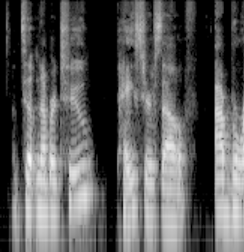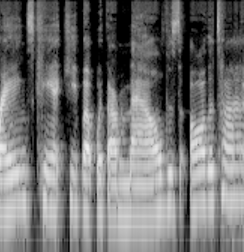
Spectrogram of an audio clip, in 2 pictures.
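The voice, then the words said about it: Texan twang. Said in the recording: “I'm from Texas and that twang be strong sometimes”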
